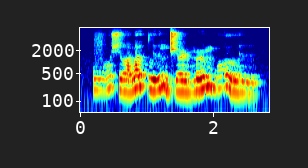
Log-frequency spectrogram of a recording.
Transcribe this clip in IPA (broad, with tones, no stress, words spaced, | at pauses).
vɔ̤˨˥ʃɤ˨˩ lˠɨ˦˥plɨ˨˥nd͡ʒə˞˨˩ɭ mə˞˨˥mbɔ̤˦˥lːɨ˨˩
